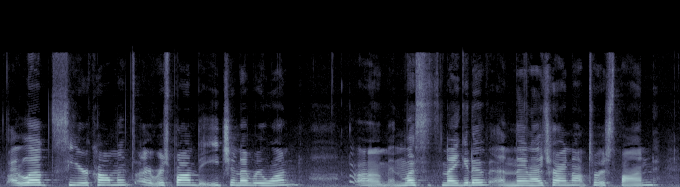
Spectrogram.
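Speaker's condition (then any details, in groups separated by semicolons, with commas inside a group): Cerebral palsy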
